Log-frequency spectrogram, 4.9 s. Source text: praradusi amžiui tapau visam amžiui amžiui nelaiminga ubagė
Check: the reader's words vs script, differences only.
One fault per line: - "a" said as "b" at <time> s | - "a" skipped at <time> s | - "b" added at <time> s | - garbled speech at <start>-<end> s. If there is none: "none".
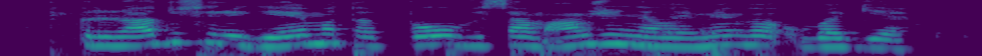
- "amžiui" said as "regėjimą" at 1.1 s
- "amžiui" skipped at 3.1 s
